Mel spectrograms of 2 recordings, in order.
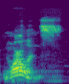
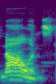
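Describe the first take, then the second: First: The city name is said in a general accent. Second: The city name is said in a Cajun accent.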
